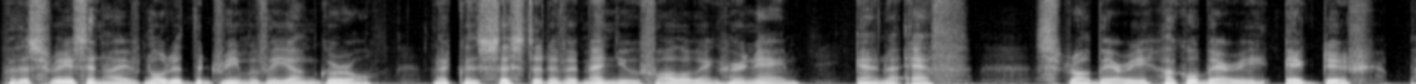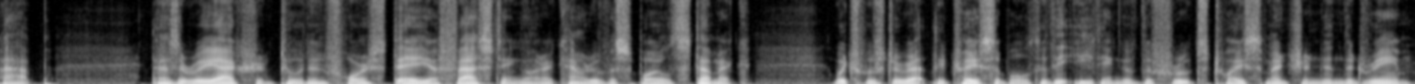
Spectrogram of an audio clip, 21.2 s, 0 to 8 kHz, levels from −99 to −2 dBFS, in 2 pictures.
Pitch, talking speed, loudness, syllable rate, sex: 100 Hz, 160 wpm, -20 LUFS, 4.5 syllables/s, male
